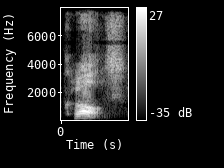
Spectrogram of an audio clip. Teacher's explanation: a lot of people with accents will say close they're just making it like a single vowel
